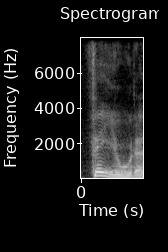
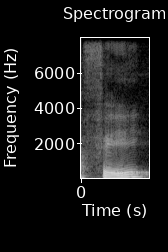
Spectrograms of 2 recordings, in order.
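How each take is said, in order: First: Said in the usual way. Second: "Feiura" split into syllables with gaps between; "Feiura" slowly, each syllable standing alone. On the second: Shown as a demonstration. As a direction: break "Feiura" apart to show its syllables. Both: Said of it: "Quando separa a palavra em sílaba".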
